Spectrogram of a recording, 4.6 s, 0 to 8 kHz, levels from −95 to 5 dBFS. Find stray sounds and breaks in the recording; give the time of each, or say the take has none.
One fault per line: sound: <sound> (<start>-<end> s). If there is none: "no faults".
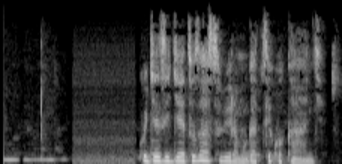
no faults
